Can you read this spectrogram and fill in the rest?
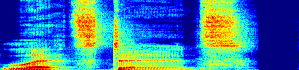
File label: Vocal Lets Dance, exclamation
